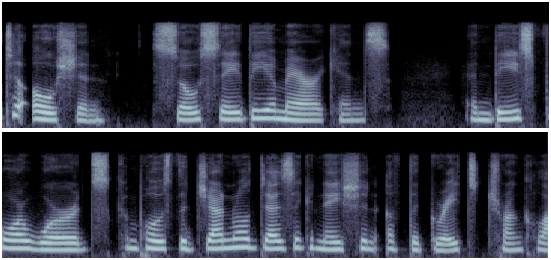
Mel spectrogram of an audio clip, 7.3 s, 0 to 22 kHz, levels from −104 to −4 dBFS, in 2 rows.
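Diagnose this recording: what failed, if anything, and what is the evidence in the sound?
No fault detected in this recording.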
